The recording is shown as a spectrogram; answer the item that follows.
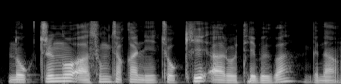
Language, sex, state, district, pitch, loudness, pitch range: Garo, male, Meghalaya, South Garo Hills, 110 Hz, -17 LUFS, 100-125 Hz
